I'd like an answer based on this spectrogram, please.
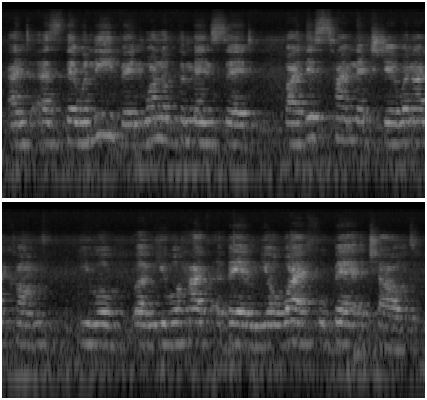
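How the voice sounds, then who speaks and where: A woman's voice: medium pitch, little pitch movement. Woman preaching in an echoey church hall. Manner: conversational, halting with many fillers. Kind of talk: sermon. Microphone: stand mic at a lectern, filmed by a far camera. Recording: echoey hall from far off, noisy.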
